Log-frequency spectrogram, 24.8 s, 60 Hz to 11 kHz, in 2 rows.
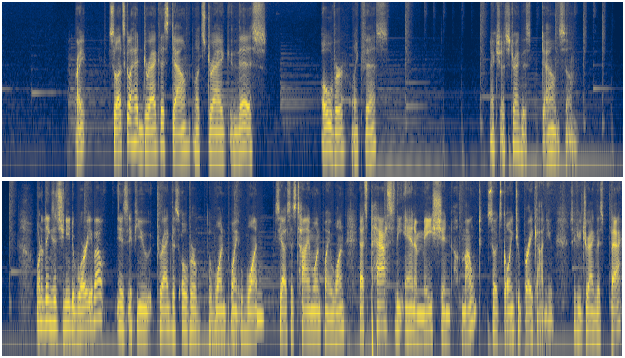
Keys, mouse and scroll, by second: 3.0 click, 5.5 click, 16.0 click.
